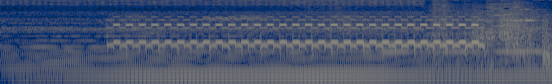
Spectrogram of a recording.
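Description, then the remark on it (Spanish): A telephone rings with a single rapid, trilling burst lasting about two seconds, clear over a steady low background hum, then cuts off. “Estaba a punto de llamar a la policía cuando sonó su teléfono.”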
